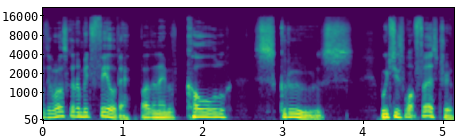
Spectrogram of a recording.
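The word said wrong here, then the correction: Skuse: It's spelled nothing like it sounds because I'm pronouncing it wrong. Skews, Cole Skews. Sorry, I was giving you an extra R. It's S-K-U-S-E, which I didn't even think's a name for a human animal, but there he is.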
